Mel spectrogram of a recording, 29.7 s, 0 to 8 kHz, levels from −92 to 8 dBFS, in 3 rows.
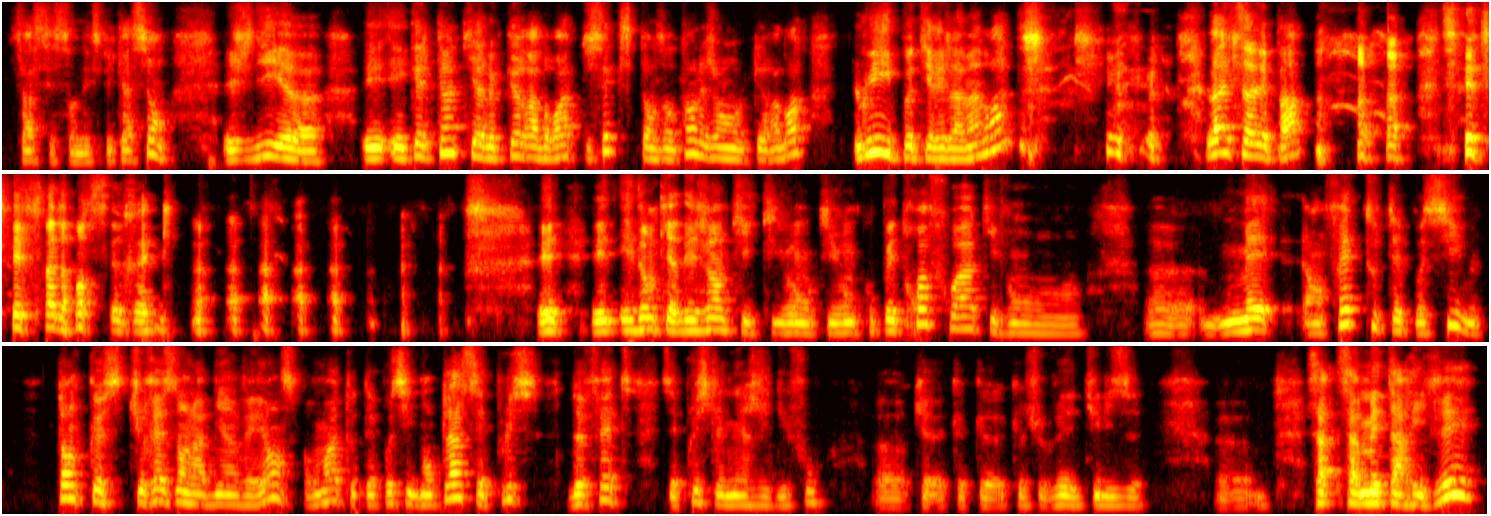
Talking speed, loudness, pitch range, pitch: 225 wpm, -22 LUFS, 120-185 Hz, 145 Hz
